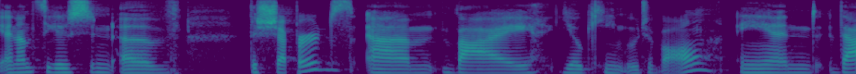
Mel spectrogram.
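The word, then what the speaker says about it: Joachim Wtewael: And it was for this exhibition titled Pleasure and Piety, the Art of Joachim Uteval. And that is a terrifying name to pronounce. But that's how you do it.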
